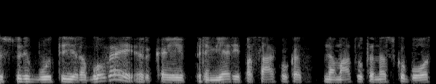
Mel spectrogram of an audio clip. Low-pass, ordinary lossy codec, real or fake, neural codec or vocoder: 3.6 kHz; AAC, 24 kbps; real; none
